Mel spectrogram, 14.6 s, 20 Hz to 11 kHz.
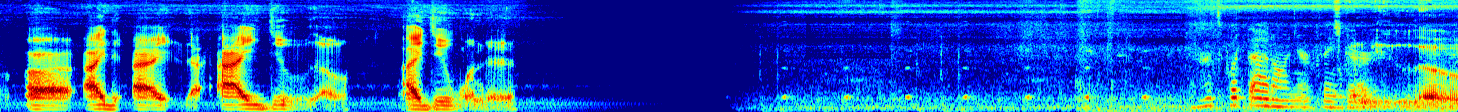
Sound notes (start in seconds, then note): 7.3 ventilator hissing; 10.8 medical machine beeping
